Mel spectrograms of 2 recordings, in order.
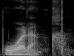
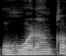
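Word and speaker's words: waranqa: Cómo se dice 1000 1000 se dice guaranja guaranja sé que algunos van a poner aquí eh es válido u Ju aranca para decir 1000 Eh bueno se puede decir de las dos maneras podemos decir u aranca o simplemente decir huaranca cualquiera de los dos Entonces cómo se dice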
